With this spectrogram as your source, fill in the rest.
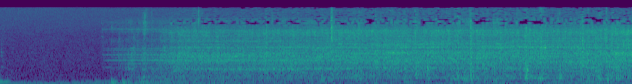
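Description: A model locomotive hums as it rolls along the track.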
